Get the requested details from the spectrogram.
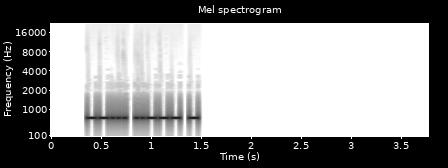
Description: Morse code, heard as a keyed tone, about 40 wpm, 700 Hz. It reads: 72T
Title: Common Cut Numbers - 3-Digit 40wpm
